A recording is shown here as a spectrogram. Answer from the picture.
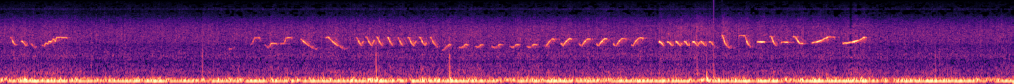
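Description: A bird chirping and trilling: quick rising whistled notes and fast runs of repeated notes, over a steady low hum.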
